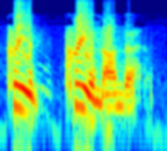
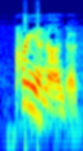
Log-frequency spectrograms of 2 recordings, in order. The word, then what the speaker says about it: Kriyananda: Did I pronounce that correctly, Asha? – Kriyananda. – Kriyananda, excuse me.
